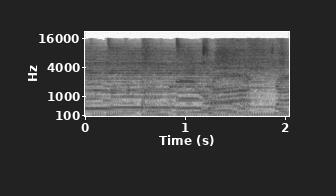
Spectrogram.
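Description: A rock band playing live in a stretch without singing: guitar to the fore over bass and drums, with notes gliding in pitch in the second half.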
